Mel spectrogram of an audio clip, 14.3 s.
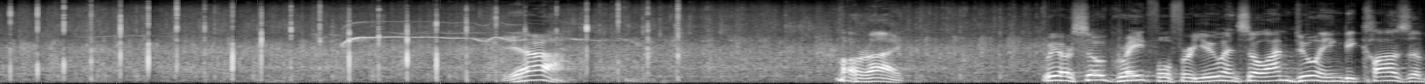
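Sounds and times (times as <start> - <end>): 
audience applause: 0.0 - 11.2
speech: 5.1 - 5.8, 8.4 - 9.2, 10.4 - 14.2.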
